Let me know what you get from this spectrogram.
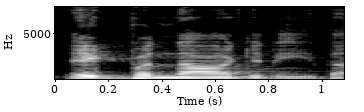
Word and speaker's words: Igbinoghene: Igbinoghene? Igbinoghene. That's how you pronounce it.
